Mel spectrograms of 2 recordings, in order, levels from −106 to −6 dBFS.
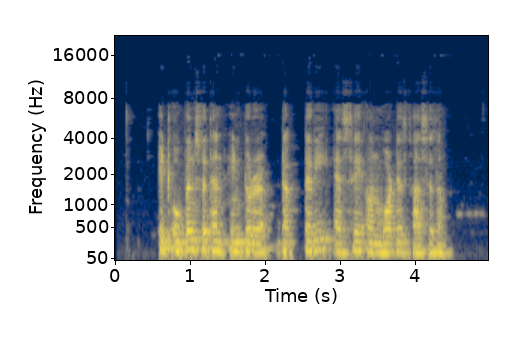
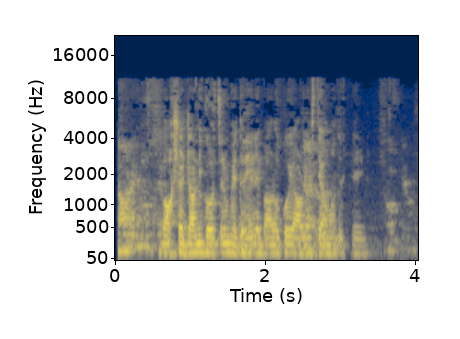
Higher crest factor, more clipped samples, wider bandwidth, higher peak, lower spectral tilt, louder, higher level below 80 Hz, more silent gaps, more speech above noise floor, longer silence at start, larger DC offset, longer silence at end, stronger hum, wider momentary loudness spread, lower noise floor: about the same, 16 dB vs 20 dB; neither; second, 7.6 kHz vs 11.5 kHz; about the same, -2 dBFS vs 0 dBFS; about the same, -6.5 dB/octave vs -6 dB/octave; about the same, -18 LUFS vs -20 LUFS; first, -42 dBFS vs -48 dBFS; neither; first, 39 dB vs 20 dB; first, 0.6 s vs 0.05 s; neither; first, 0.5 s vs 0.05 s; neither; second, 7 LU vs 21 LU; first, -56 dBFS vs -41 dBFS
